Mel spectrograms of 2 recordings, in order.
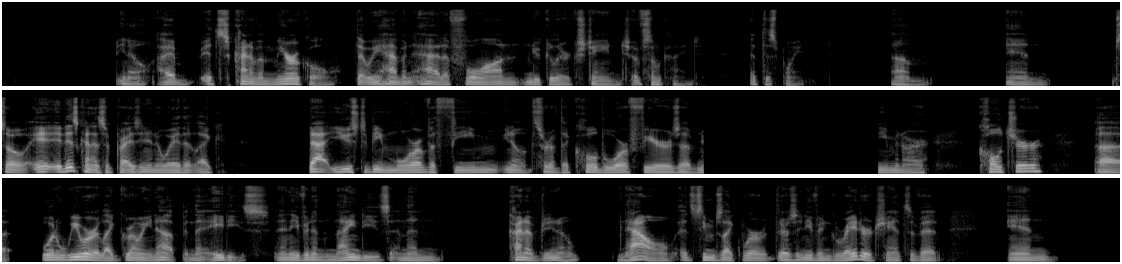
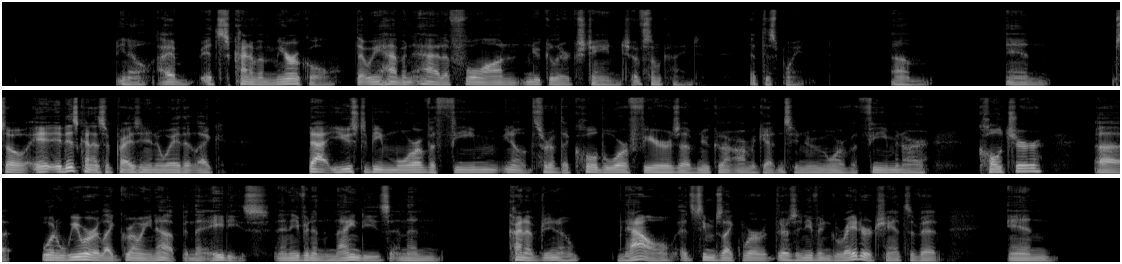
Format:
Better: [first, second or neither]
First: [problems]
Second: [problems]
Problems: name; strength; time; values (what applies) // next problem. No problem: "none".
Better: second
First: audio cutting out; at 18 s for 1.5 s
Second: none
